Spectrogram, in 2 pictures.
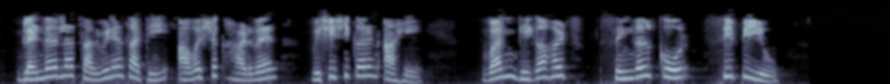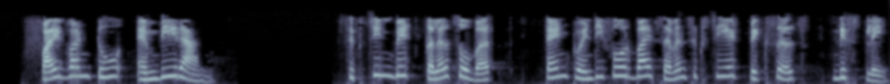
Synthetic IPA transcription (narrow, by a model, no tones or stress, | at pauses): blẽɳɖəɾlat͡salʋiɳjasaʈʰiːaʋəɕjəkɦaɾɽʋeɾ | ʋiɕiɕikəɾəɳaɦe | ʋənɡiɡaɦəɾʈs | siŋɡəlkoɾ | sipiju | fajʋːənʈuembiɾan | siksʈiːnbiʈ̚kələɾsobət̪̚ː | enʈʋẽɳʈifoɾbajseʋənsiksʈieʈ̚piksəls | ɖisple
